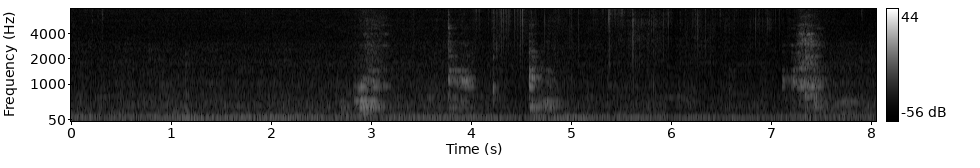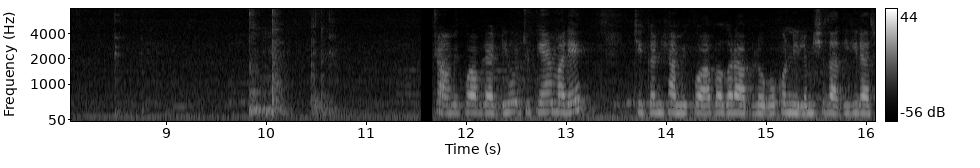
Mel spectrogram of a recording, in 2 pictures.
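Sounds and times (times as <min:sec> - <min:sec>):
kababs sizzling in oil: 0:00.0 - 0:08.8
spatula scraping a pan: 0:02.6 - 0:06.0, 0:07.0 - 0:07.7.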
